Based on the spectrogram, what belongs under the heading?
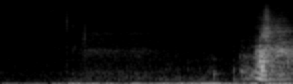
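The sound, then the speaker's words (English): A single sharp cough bursts out near the end, loud and raspy after a stretch of quiet, low breathy noise. “We don't have a cough button, sorry.”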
